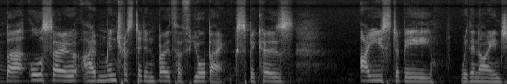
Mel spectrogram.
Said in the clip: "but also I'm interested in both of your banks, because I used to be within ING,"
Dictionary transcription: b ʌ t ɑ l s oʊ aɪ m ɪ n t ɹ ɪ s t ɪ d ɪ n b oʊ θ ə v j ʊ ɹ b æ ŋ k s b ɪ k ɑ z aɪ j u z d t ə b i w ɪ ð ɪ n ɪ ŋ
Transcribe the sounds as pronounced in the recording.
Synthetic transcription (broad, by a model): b ʌ t ɑ l s oʊ aɪ m ɪ n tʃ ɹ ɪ s t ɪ d ɪ n b oʊ θ ə v j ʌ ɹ b æ ŋ k s b ɪ k ɑ z aɪ j u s t ə b i w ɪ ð ɪ n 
